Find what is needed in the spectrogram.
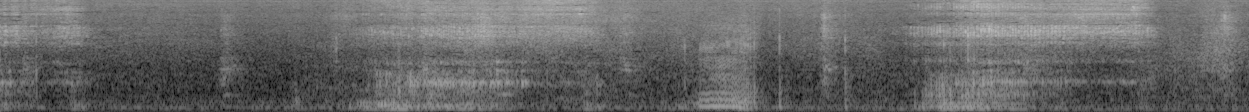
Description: My best friend assed out, after drinking almost a handle of vodka. Having fun with a snoring drunk.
